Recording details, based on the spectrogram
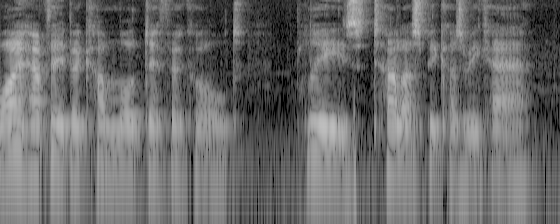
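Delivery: expressionless, flat, level deadpan monotone. Asking another speaker why things have become more difficult: deadpan. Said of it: "you're saying that deadpan".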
